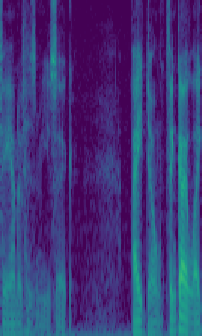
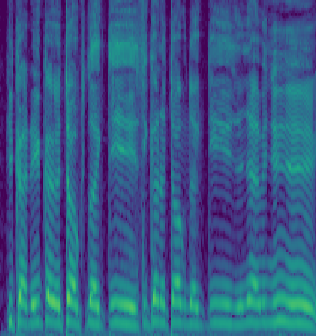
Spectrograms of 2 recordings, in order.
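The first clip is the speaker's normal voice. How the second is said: much higher put-on voice for the mocking impression; imitating Designer's voice; 10 semitones higher, 8 dB louder than usual. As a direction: squeak it out like you're mocking how he talks. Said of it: "That's how he talks".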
